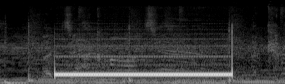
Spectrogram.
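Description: A single ringback tone on an outgoing phone call: a steady, electronic hum-like ring lasting about two seconds, fairly loud and clear over a faint background, with no one talking.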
